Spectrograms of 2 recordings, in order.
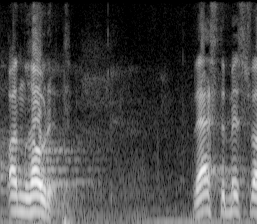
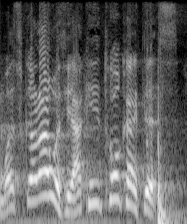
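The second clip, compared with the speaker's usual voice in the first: higher-pitched mock scolding; retold rebuke, raise the pitch sharply; imitated yelling; 8 semitones higher than usual. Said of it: "he yelled at him".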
